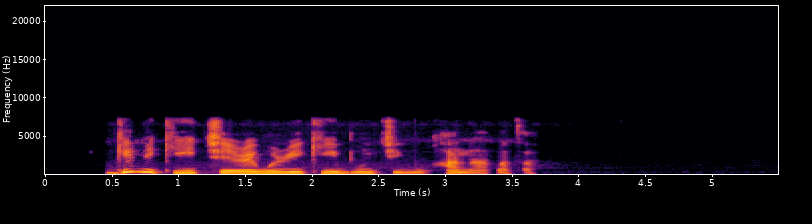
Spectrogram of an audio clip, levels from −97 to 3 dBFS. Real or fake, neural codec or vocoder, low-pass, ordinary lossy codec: real; none; 7.2 kHz; none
